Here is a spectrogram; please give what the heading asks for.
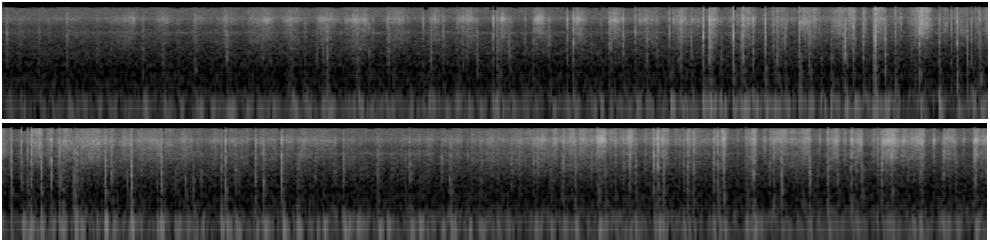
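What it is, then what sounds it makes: Rolled woven plastic beach mat. Fingertips tap and rub along a long, rolled-up blue and white striped woven plastic beach mat held horizontally close in front of a microphone. A dense, uneven patter of quick, dry taps and scratchy rubbing gives bright crackle and clicks over a steady low rumble, growing busier and louder through the middle of the clip.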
